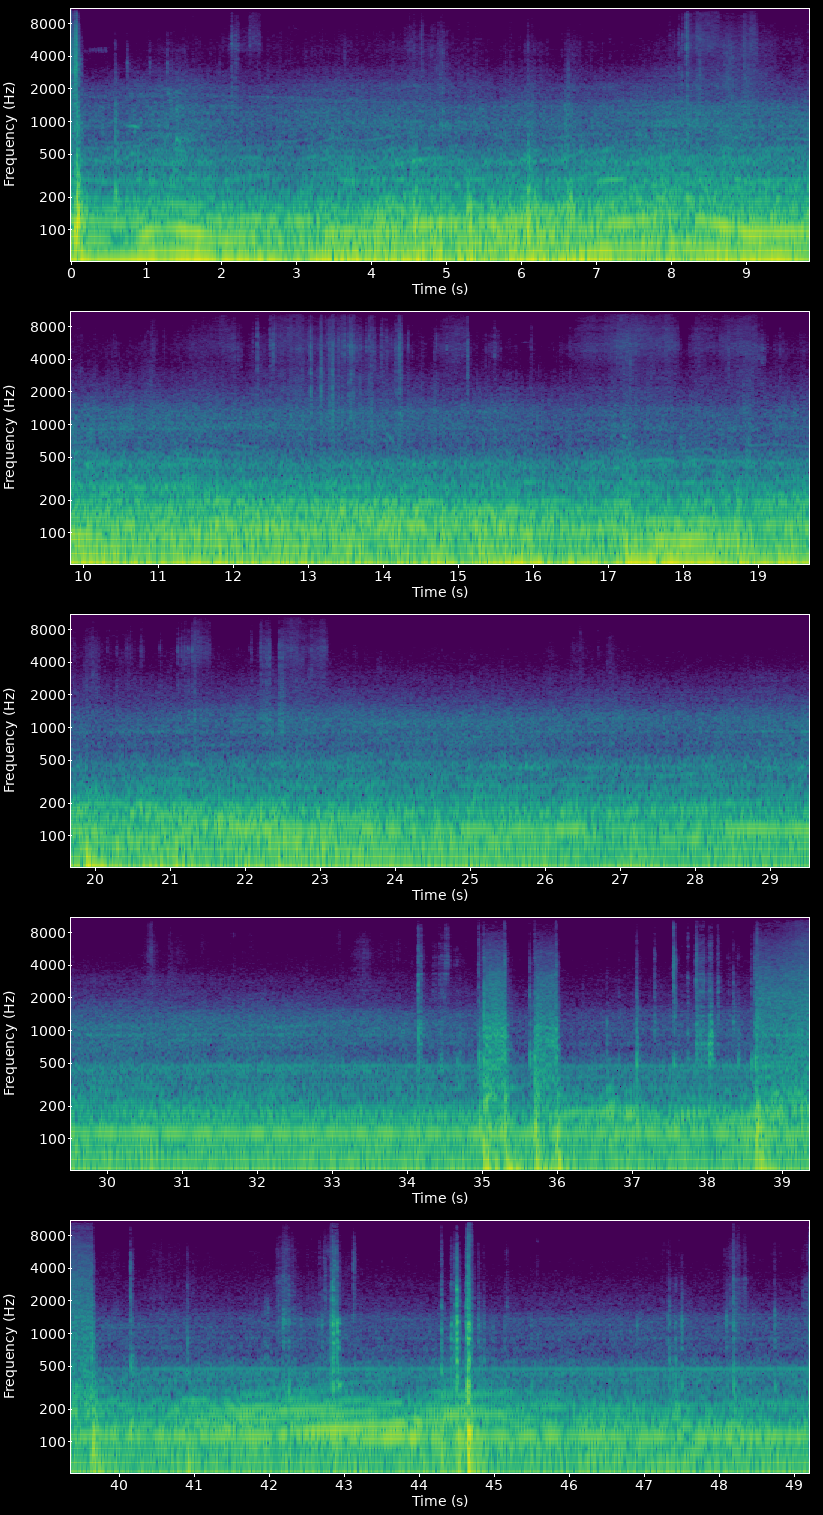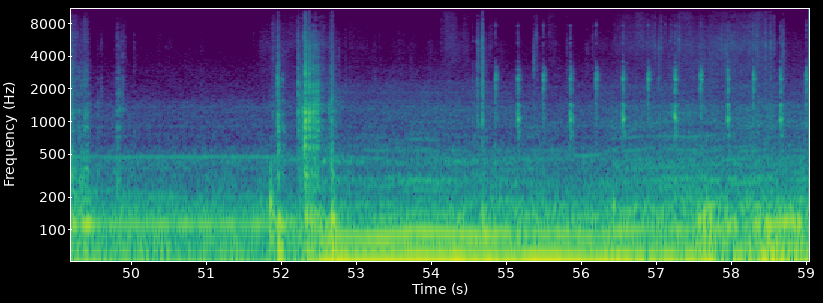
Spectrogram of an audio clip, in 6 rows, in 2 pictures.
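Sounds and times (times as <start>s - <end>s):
car engine running: 31.5s - 59.0s.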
